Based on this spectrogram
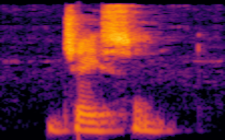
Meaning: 1. The leader of the Argonauts, who retrieved the Golden Fleece from king Aeetes of Colchis, for his uncle Pelias 2. A male given name from Ancient Greek
- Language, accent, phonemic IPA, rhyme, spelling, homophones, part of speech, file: English, Southern England, /ˈdʒeɪsən/, -eɪsən, Jason, JSON, proper noun, LL-Q1860 (eng)-Jason.wav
